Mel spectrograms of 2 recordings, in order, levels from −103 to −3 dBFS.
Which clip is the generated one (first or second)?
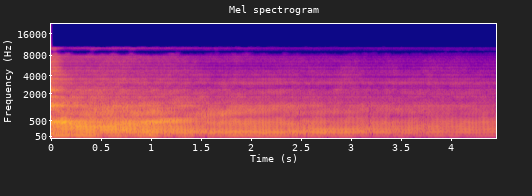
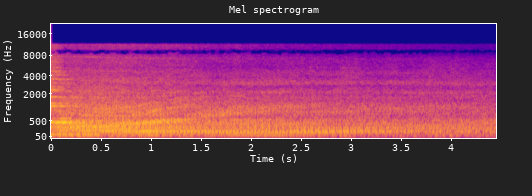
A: first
